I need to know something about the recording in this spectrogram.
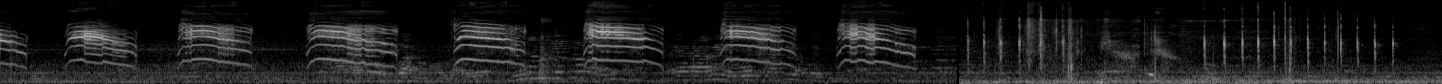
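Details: A kitten calls to its mother with seven loud, evenly spaced meows, roughly one every 1.3 seconds, each rising and then dropping. Steady clicking and rustling follow in the last five seconds.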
